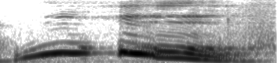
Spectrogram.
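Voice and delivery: quick loud high whoop; excited whoop. Real, not acted. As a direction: burst out with a cheer. Preacher whoops after point.

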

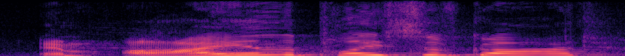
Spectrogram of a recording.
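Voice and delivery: high, loud, indignant question; angry Jacob. Acted. Husband rebuking his wife's demand, angry and indignant. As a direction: fire back an outraged rhetorical question. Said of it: "Jacob's angry, rightfully angry".

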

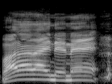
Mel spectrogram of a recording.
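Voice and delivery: put-on very high, crude child-star caricature; 芦田愛菜. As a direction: squeak it out as a fake little girl. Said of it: "芦田愛菜さんのモノマネのモノマネ？". (芦田愛菜のものまねのものまね、甲高く)

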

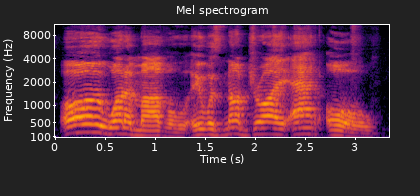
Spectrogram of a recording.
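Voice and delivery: mock praise, dripping irony; sarcastic, overdone enthusiasm. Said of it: "I say that sarcastically".

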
